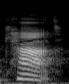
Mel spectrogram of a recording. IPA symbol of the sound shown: k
